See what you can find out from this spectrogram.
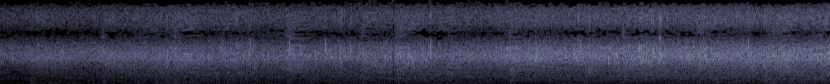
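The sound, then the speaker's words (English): Steady rushing water of a river flows without a break, a soft, hissy wash of current, fairly quiet and even throughout with no voices. “We'll go by way of the river out back.”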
